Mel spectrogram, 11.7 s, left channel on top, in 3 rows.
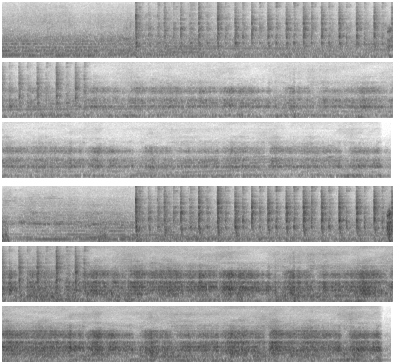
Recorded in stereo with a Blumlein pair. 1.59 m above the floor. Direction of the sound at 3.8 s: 35° right.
